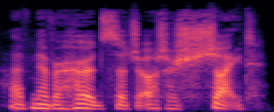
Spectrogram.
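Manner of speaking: a hint of a furious fiancé; lightly voiced angry man. A narrator's reading. Alistair's curt lower voice.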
